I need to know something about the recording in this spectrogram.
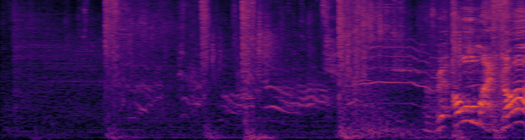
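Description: Punches and kicks land with heavy thuds in a fighting game.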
